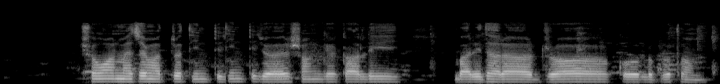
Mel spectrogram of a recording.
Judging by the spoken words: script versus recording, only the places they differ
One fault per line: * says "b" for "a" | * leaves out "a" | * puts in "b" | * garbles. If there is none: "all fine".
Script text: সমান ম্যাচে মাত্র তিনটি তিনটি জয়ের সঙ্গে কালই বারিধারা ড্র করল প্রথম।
all fine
